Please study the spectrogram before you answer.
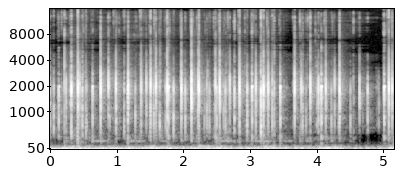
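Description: Two hands type rapidly with their fingertips on a Zoom65 65% mechanical keyboard resting on a desk mat; it has a dark case, likely aluminum, white and grey SA-profile plastic keycaps and lubed switches. Quick, dry clacky key taps with a bright edge follow one another with no ring, over a steady low rumble.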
